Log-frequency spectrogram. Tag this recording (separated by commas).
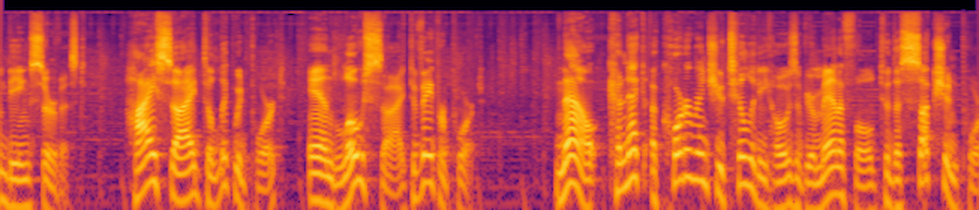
Speech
